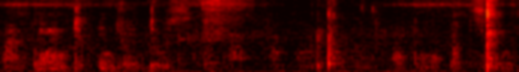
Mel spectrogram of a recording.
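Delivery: hushed, breathy secret-sharing whisper; conspiratorial whisper. Acted. Space lord confiding his rare coffee trick to viewers, whispered.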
